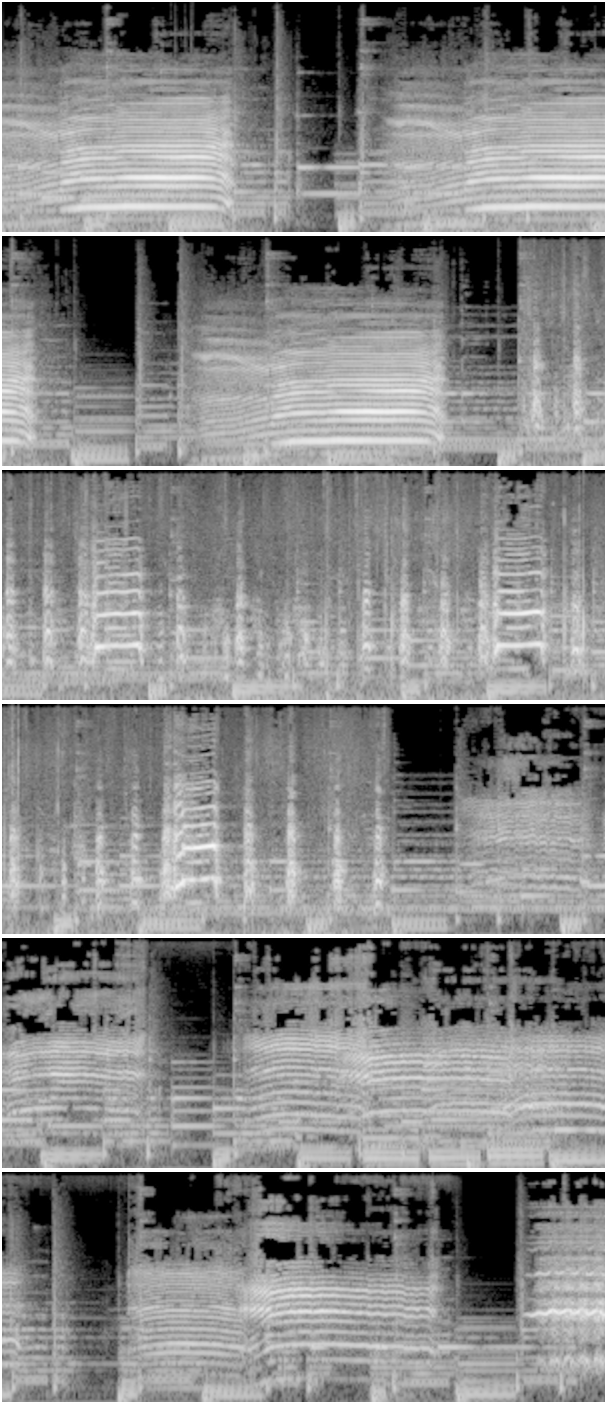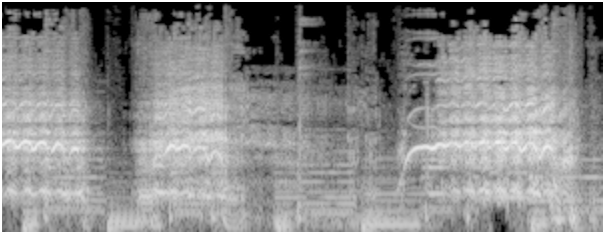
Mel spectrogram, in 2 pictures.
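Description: Cow mooing three times in long drawn-out calls, followed by a rapid run of short chicken clucks and calls, then more crowing-like calls.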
